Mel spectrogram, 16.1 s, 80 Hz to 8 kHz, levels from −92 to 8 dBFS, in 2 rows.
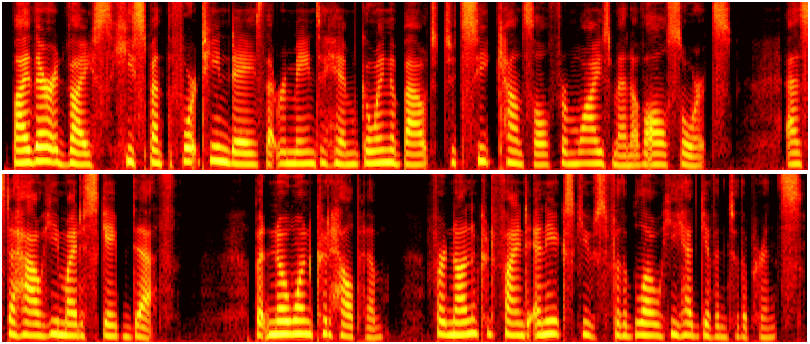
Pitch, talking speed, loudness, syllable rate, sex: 200 Hz, 190 wpm, -19 LUFS, 4.7 syllables/s, female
